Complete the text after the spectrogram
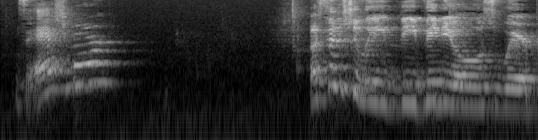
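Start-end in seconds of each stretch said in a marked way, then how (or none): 0.1-0.9 squeaky confused question; high questioning. Real, not acted. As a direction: ask it up high, puzzled. Mock confusion over the word.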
